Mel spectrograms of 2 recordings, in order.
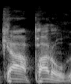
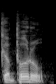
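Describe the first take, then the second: First: It is said in a non-Yorkshire English accent. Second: It is said in a Yorkshire English accent. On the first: "we would say car puddle" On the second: "if we're from Yorkshire, it's capuddle"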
